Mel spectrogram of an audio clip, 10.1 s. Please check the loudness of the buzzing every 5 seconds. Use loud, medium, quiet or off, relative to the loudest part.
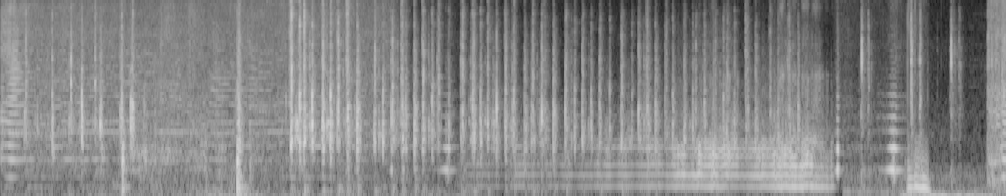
medium, loud.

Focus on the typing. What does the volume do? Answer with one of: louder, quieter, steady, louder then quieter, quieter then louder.
louder then quieter.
